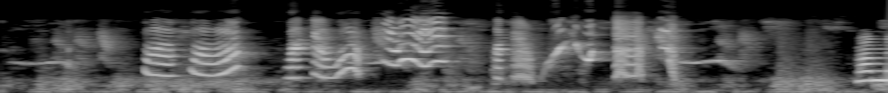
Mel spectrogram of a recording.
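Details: Talking pet parrot that says "mummy" and "papa" gives a varied sequence of curved, harmonic squawks and upward-sweeping whistles, some sharp and brief, over a low steady hum.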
